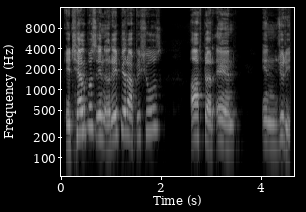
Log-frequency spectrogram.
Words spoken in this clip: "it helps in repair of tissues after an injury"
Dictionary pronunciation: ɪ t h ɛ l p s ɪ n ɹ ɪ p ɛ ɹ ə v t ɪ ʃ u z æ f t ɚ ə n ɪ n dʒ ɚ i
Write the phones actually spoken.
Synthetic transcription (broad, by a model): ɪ t h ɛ l p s ɪ n ɹ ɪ p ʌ ɹ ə p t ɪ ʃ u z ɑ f t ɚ ə n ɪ n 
